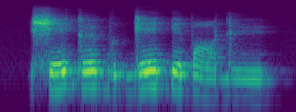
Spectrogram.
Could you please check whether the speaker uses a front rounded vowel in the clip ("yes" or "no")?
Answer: yes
